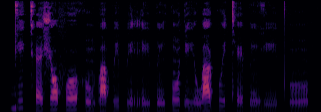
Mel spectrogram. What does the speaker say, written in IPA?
ɡ iː˦ kʰ ɛ˨ ʃ ɔ˦ f oː˦ h ũ˨ b a˨ p i˦ p i˨ r iː˨ p ĩ˨˦ k ũ˦ ɗ iː˨ w a˦ kʷ i˦ tʰ e˨ p ĩ˨ ɣ iː˨ pʰ ũ˨˦

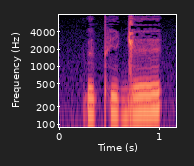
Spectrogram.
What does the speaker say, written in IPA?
ɽ ʉ pʰ y ɟ ø

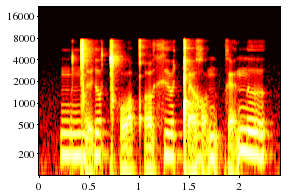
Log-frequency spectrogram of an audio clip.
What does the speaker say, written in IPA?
ŋʷ ɪ ŋ͡ǀ ɛ̰ ɾʲ ɔ ǀʰ ɔ̰ qʼ ṵ xʲ ə˞ ǃ æ̰ ʁ ɔ̰ n ṵ k æ̰ n ə

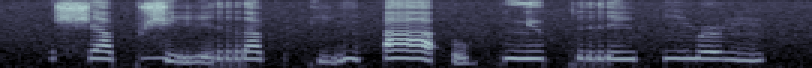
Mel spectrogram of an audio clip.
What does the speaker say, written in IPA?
ʃ a p ʒ ḭ r a p k ḭ ŋ ʔ a ʔ ṵ p lʲ ʊ p r i p ŋ͡m ə˞ ŋ

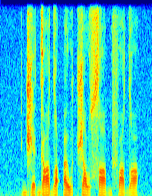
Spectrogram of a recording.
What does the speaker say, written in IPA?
d͡ʒ ɛ ɡ ɛ dˤ ə ʔ ə w t͡ʃ e w sˤ ɛ b f e dˤ ʌ

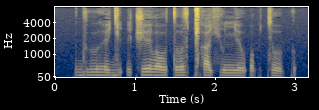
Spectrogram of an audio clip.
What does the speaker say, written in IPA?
dʱ ɯ ɦ e ɟ i ʔ i t͡ʃ e l ɔ ʊ̯ t ɤ z ǁʰ a ç u ɲ e ʊ̯ ʔ ɔ k c ɤ k

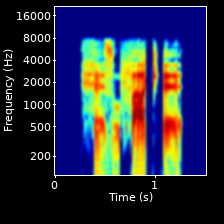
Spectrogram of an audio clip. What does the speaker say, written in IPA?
h ɛ z o f a t͡ʃʼ ɛ

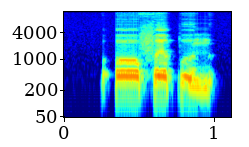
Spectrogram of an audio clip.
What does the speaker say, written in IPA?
ʔ ɔː f ɜ p ʊ n

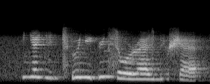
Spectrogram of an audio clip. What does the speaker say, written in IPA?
ʎ æ˦ ʎ i˨˦ d t͡sʼ ɯː˦ lʲ i˨˦ ʔ y˦ lʲ z oː˨ ɭ æː˨ z bʲ u˨ ʃ æ˨

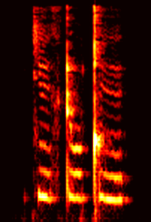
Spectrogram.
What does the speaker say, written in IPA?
c eː x ʈ oː ǃ ɪ

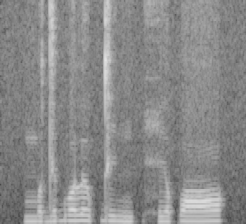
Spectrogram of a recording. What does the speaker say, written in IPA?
m o˩ d e˧˥ b o˧˥ l ɯː˧˥ p̚ d i˧˩ ŋ | h i˩˧ ə̯ p ɔː˧˥

